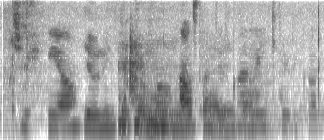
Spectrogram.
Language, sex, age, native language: Icelandic, other, 14, Icelandic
